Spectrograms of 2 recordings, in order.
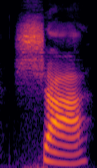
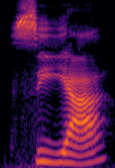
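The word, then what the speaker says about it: siya: It's sha sha. The s i y combination makes the sha sound in tagalog. Some regions say sya but in the luzon central luzon area in the tagalog region it's sha sha.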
